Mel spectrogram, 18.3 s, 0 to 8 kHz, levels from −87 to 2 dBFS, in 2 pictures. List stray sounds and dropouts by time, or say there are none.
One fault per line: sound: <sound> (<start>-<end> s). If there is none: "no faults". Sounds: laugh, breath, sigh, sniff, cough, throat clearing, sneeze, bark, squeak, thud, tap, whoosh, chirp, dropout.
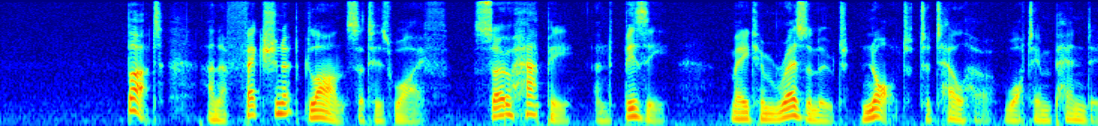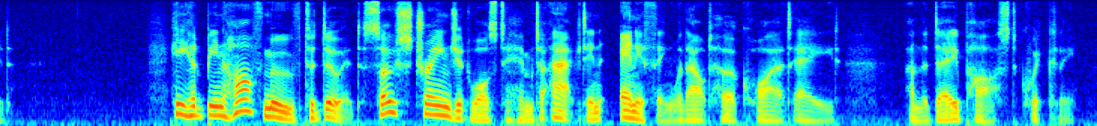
no faults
